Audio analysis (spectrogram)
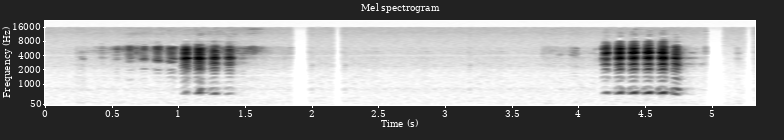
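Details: Domestic goat bleating twice: a quavering, pulsed bleat about a second long, then a pause of over two seconds and a second tremulous bleat of similar length; no other sounds.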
